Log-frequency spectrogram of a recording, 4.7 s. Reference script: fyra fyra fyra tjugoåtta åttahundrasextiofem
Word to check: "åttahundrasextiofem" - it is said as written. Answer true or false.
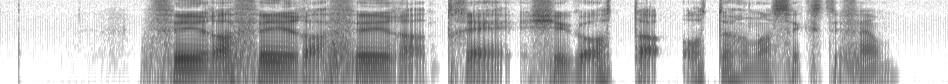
true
